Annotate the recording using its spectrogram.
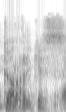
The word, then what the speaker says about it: Grgas: How do you say it? – Yeah. It's Grgas.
